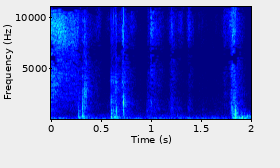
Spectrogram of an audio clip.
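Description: A deck of tarot cards being handled and shuffled: a brief sliding rustle at the start, then a few light card snaps.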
